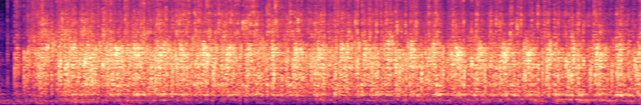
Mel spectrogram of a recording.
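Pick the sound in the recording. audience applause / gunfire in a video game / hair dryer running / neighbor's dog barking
audience applause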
